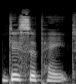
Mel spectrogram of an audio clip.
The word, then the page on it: dissipate: American English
